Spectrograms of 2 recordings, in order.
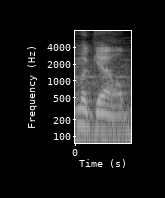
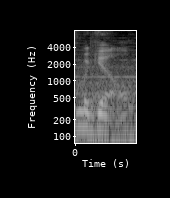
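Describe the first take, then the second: First: The name sounds like 'Mee-GEL'. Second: The name sounds like 'Mc-GILL'. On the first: The speaker calls it wrong. "I keep pronouncing it Miguel" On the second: The speaker calls it right. "but it's McGill"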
